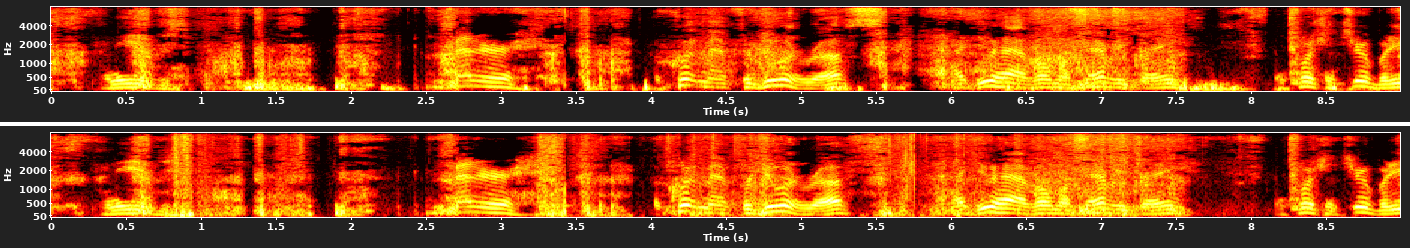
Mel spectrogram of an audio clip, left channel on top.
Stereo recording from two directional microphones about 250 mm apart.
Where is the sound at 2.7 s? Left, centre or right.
Left.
